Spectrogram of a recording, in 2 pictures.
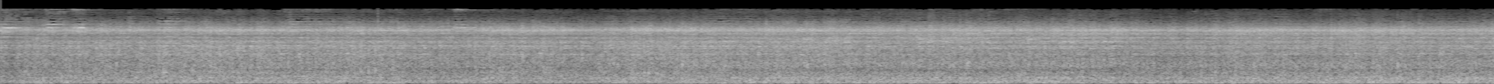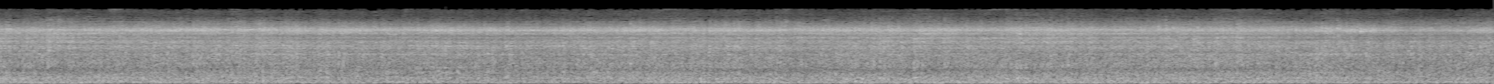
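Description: Loaded freight train of covered hopper wagons rolling past close by: a steady noise of steel wheels running on the rails, with a steady high-pitched ring above it.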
